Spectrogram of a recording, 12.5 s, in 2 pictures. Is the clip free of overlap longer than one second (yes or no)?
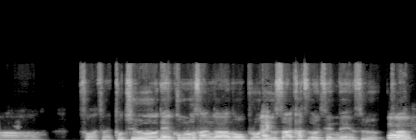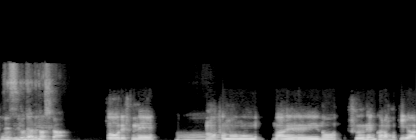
no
